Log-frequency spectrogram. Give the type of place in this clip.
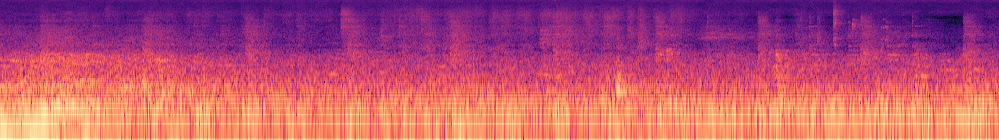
cafe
